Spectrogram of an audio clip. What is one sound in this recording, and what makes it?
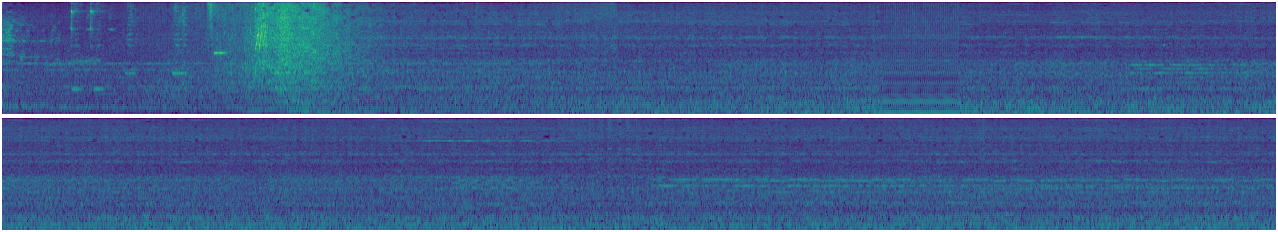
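A spaceship engine roars with a deep, steady rumble.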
